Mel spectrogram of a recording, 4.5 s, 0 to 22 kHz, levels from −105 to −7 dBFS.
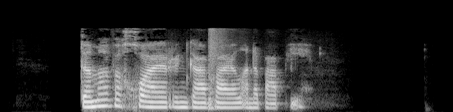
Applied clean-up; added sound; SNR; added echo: none; Snare drum; 13 dB; none.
